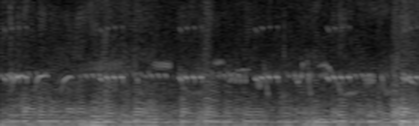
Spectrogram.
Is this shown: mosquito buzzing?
yes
